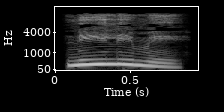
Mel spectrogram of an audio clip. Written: ನೀಲಿಮೆ

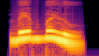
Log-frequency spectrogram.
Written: ಬೆಬ್ಬಳಿ

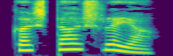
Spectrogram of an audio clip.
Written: ಕಷ್ಟಾಶ್ರಯ

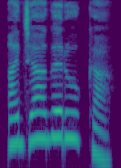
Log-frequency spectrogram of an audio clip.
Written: ಅಜಾಗರೂಕ

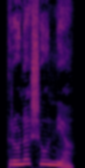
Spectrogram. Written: ತೃಣಶೂನ್ಯ

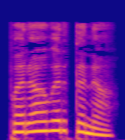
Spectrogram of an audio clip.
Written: ಪರವರ್ತನ

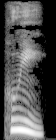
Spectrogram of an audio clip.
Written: ಹುಯ್ಯಿ

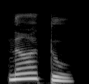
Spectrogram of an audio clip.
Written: ನಾದು

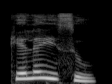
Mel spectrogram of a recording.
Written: ಖುಲಾಯಿಸು

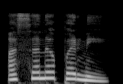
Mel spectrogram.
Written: ಅಸನಪರ್ಣಿ

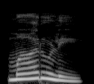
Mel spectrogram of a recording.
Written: ಮಾರುಳಿ

